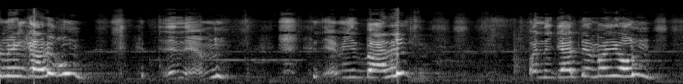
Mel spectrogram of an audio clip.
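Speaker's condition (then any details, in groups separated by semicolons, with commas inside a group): Cerebral palsy; wheelchair user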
